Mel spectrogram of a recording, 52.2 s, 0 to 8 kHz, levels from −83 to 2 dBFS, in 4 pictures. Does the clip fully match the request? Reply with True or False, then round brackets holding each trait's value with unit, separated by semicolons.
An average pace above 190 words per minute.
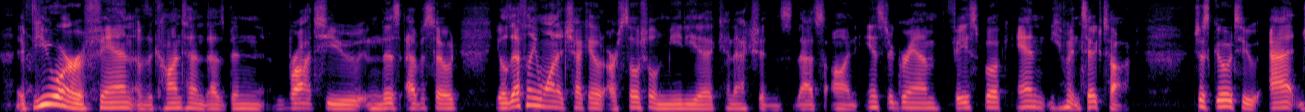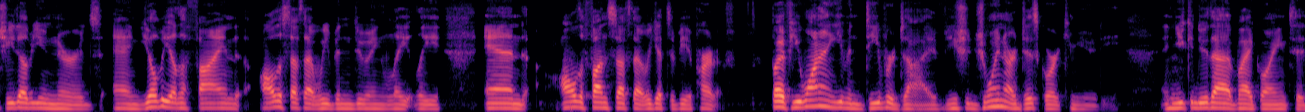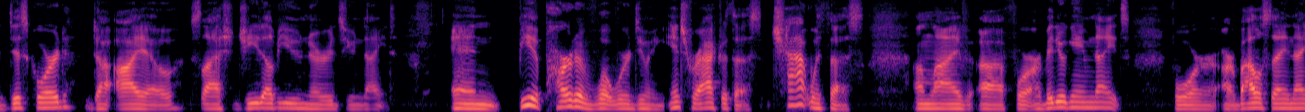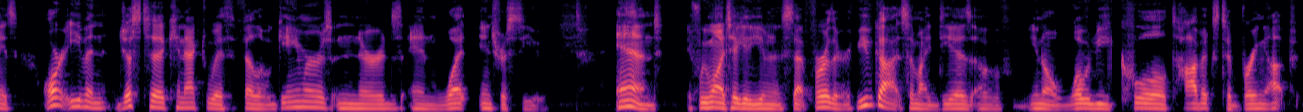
False (180 wpm)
